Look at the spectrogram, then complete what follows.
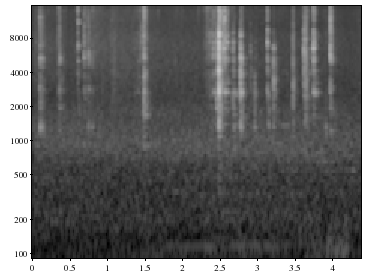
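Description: Light metal clicks and clinks of a steel bicycle carrier rack's handlebar brackets and fittings being handled and hooked on, irregular, with one louder ringing clink about halfway through.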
